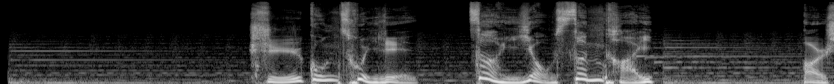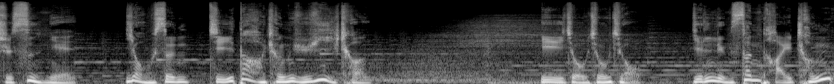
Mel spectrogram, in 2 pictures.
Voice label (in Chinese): 地产广告大气厚重; 再耀三台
